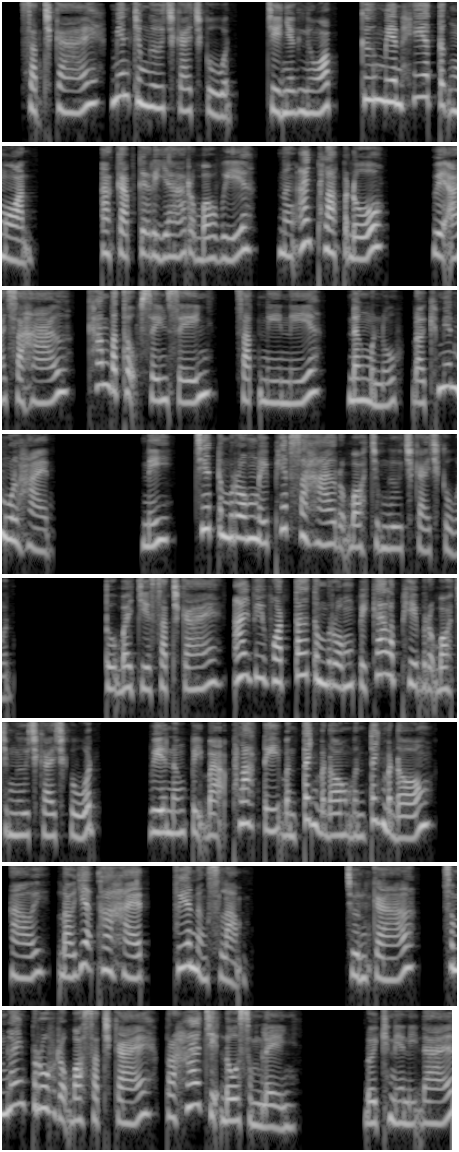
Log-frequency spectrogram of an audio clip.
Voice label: Khmer Female Voice Sample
